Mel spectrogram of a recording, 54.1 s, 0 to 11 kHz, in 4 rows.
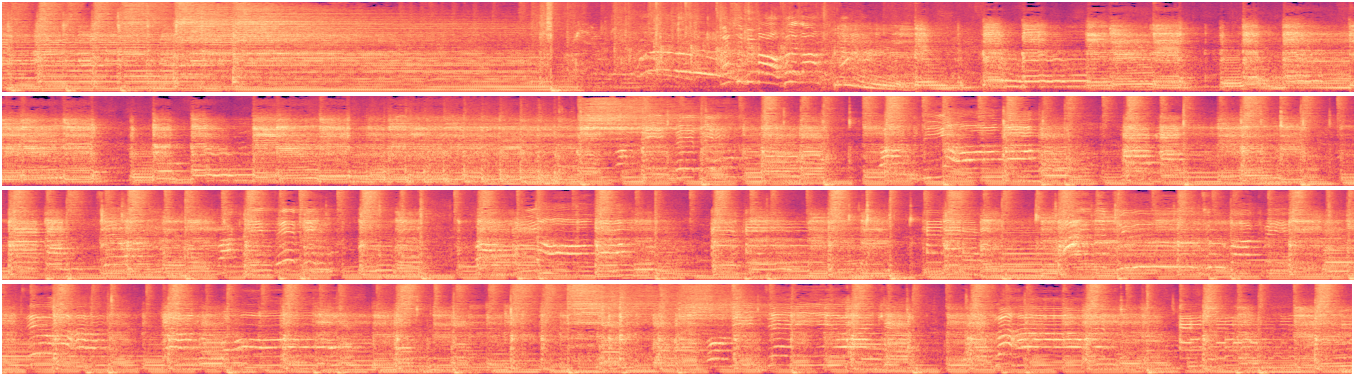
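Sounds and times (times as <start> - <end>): bass guitar: 0.0 - 6.9, 8.3 - 54.0
electric guitars: 0.0 - 7.3, 8.0 - 54.0
woman singing lead: 19.3 - 24.3, 28.0 - 30.8, 31.6 - 33.8, 37.4 - 44.6, 47.3 - 53.5.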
